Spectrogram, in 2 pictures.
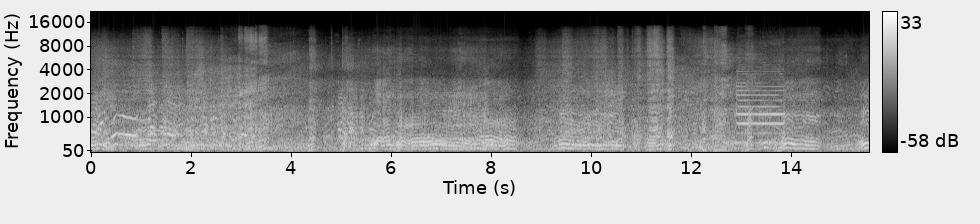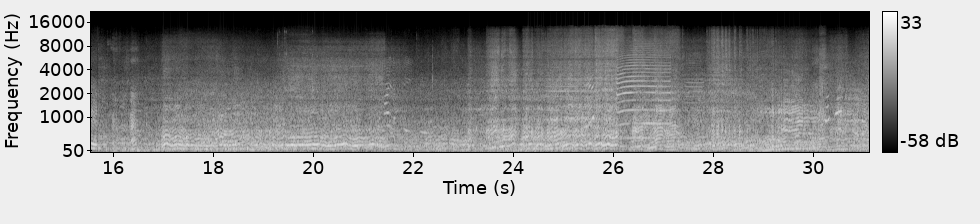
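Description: Sidecar motocross outfits racing, their engines revving up and down in pitch as they accelerate and pass, with several machines heard at once. A short steady tone sounds about halfway through.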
